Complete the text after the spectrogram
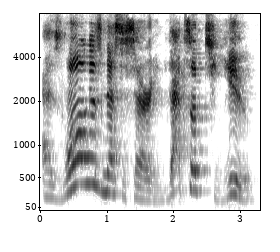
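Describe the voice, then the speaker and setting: A woman playing a formal, self-important male store vice president in an old-time radio drama, with stiff, halting phrasing. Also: medium pitch, huge pitch swings, bright, forceful tone, exaggerated voice, poor audio. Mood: confidential, insistent.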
